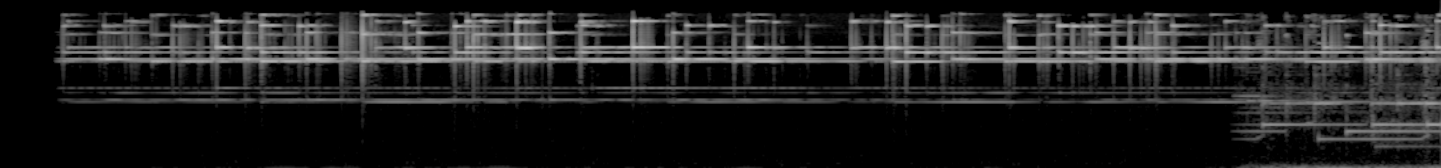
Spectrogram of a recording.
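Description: High, tinkling chimes, many quick light strikes over a steady shimmering ring, as a sound effect under the opening titles. About twelve seconds in, a lower, bell-like melody of separate notes begins beneath them.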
